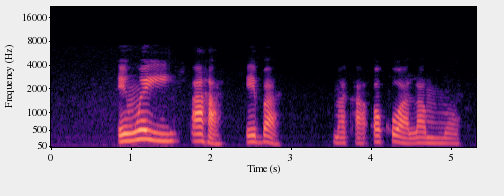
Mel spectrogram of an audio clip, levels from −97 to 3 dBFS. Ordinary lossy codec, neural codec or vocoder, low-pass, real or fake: none; none; 7.2 kHz; real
